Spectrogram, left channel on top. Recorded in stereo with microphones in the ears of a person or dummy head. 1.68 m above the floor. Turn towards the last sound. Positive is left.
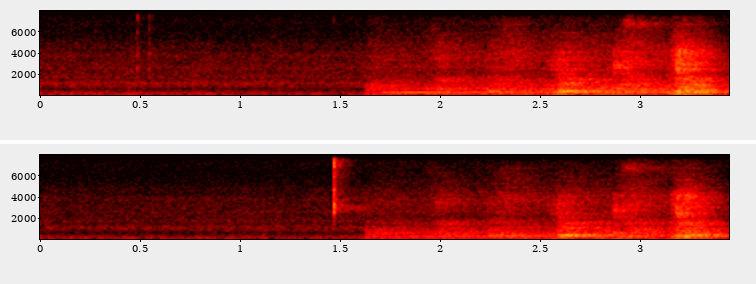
turn(degrees=5)  # may be behind; listen again after turning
